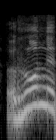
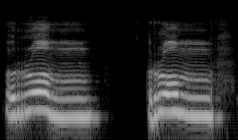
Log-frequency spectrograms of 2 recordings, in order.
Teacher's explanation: इस बा के आने की वजह से इकलाब का कायदा ये कहलाता है कि नून की आवाज मीम में तब्दील हो गई।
